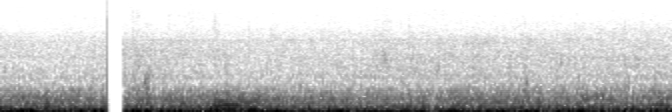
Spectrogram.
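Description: A car engine rumbles low and steady from inside the car.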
